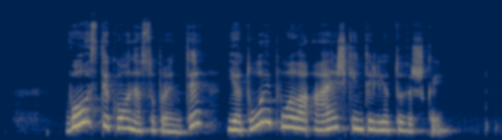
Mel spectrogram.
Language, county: Lithuanian, Panevėžys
